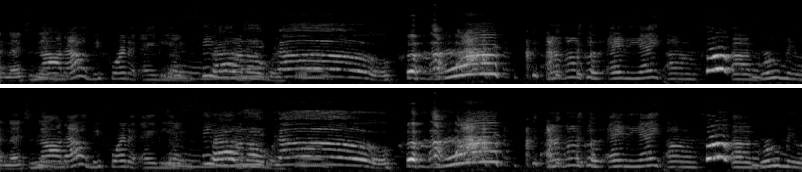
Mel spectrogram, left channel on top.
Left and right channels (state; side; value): normal; both; correlation 0.17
